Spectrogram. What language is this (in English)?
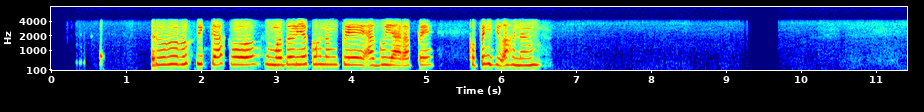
Santali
